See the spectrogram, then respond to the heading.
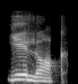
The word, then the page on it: Yale lock: Indian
